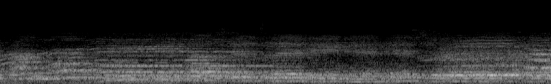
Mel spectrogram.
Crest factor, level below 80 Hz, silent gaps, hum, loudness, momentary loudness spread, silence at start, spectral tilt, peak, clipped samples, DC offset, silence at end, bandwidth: 16 dB; -52 dBFS; none; none; -30 LUFS; 7 LU; 0 s; -8 dB/octave; -14 dBFS; under 0.1%; under 0.1%; 0 s; 8.2 kHz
